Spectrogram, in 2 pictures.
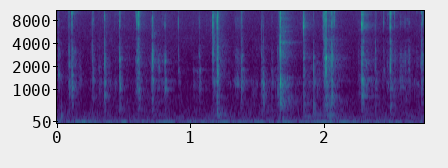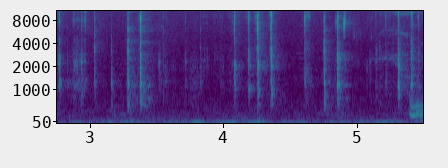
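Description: Long red nails and fingertips type quickly on a white and yellow mechanical keyboard with plastic keycaps resting on a wooden desk. A rapid, uneven run of sharp, bright plastic clicks and clacks is heard, each dying away almost instantly over a faint low background.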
